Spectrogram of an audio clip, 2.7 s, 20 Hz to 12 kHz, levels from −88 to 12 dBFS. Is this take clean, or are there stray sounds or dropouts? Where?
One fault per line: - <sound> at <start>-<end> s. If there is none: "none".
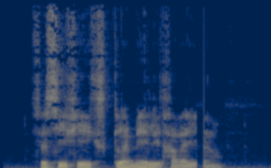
- dropout at 2.0-2.0 s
